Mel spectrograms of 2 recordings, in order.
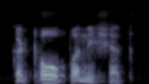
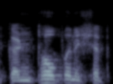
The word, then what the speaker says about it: कठोपनिषद: लिया गया वाक्य है, कठोपनिषद। कुछ लोग इसे कंठोपनिषद कहते हैं, गलत है। कठोपनिषद इसका सही उच्चारण है।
